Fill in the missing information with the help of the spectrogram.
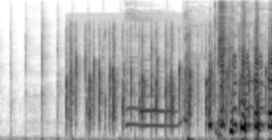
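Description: A few scattered hand claps start things off, then a small group breaks into steady, close-up clapping that grows denser and more lively toward the end.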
